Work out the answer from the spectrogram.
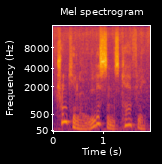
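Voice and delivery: usual speaking voice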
